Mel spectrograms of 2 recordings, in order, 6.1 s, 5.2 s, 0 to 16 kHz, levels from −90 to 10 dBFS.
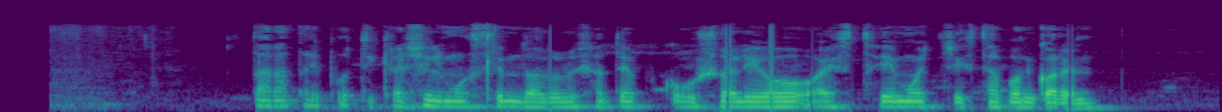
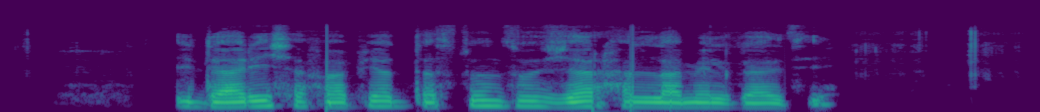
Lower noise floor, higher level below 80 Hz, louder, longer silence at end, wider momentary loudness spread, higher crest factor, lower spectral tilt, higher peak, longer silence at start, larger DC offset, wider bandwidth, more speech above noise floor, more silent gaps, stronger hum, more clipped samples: second, -65 dBFS vs -72 dBFS; first, -54 dBFS vs -68 dBFS; first, -25 LUFS vs -31 LUFS; first, 0.55 s vs 0.3 s; second, 10 LU vs 20 LU; about the same, 20 dB vs 18 dB; about the same, -7 dB/octave vs -7 dB/octave; first, -6 dBFS vs -14 dBFS; first, 1.25 s vs 0.9 s; neither; about the same, 8 kHz vs 7.6 kHz; about the same, 41 dB vs 42 dB; second, none vs 4.78-4.83 s; neither; neither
